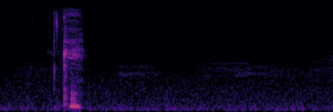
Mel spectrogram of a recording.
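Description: A single short vocal sound from a person, about half a second in, against quiet room tone.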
